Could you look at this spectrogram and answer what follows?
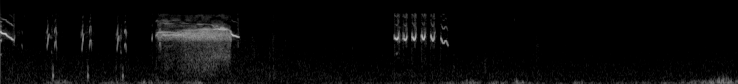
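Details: Snowy owl owlets on an Arctic nest at feeding time with lemmings. Short sharp notes lead into a long, rasping screech, followed by a quick stuttering burst of about six clipped notes, then faint rustling.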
